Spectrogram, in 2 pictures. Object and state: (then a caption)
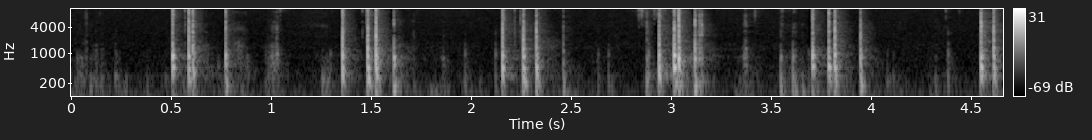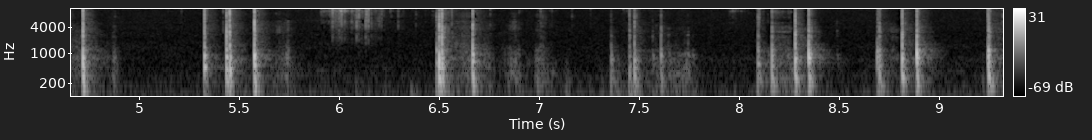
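Cardboard candy box. A printed paperboard chocolate box, held upright, is tapped with gold metal filigree claw nails. Quick, dry, clicky taps come in short bursts of two to four with brief pauses between them, each dying away almost instantly. Near the middle, a faint bright hiss briefly rises behind the tapping.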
